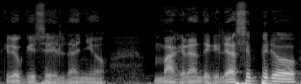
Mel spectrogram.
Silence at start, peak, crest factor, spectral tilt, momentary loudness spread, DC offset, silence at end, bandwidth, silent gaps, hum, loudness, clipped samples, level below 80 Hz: 0.05 s; -6 dBFS; 16 dB; -6 dB/octave; 13 LU; under 0.1%; 0 s; over 20 kHz; none; none; -24 LUFS; under 0.1%; -28 dBFS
